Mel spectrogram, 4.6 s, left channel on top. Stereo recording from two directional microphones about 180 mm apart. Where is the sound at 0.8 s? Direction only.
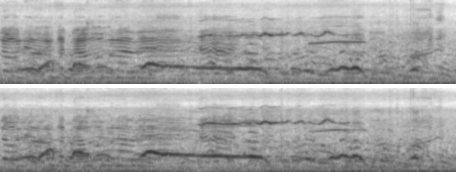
35° right (ahead or behind).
